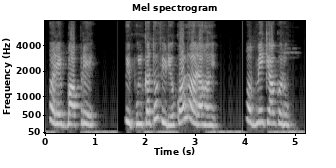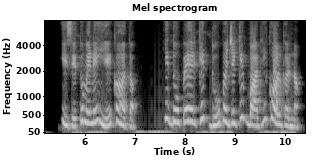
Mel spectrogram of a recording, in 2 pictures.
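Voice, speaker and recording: A woman voicing a scheming, sharp-tongued young wife in a cartoon story, speaking in a theatrical, defensive way. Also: high voice, expressive, unhurried. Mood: panicked.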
